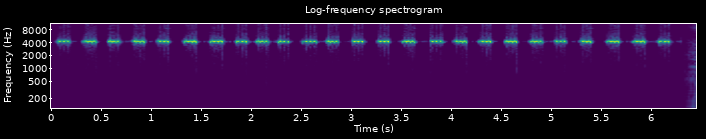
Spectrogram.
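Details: Cricket calling at night to attract a mate, helping it breed in darkness; a steady series of high, clear chirps, each a quick double pulse, repeated about four times a second for six seconds on a silent background.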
